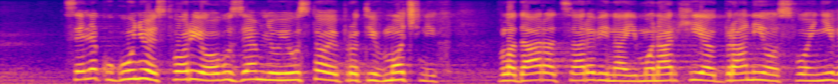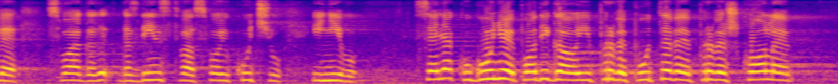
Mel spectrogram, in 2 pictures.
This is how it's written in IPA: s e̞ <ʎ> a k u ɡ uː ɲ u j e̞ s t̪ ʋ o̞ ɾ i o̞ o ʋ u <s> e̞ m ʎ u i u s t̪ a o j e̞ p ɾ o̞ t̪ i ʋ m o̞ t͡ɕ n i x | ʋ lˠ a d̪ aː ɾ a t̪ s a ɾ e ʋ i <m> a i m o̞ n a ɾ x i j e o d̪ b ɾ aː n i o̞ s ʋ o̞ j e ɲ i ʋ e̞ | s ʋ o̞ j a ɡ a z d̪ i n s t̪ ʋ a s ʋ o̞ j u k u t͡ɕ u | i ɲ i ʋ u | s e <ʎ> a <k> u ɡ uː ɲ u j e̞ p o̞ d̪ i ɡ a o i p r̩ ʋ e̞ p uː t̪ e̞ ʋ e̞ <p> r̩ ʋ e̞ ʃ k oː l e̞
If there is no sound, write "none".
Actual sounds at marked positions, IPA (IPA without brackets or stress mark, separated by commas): ʎ, z, n, ʎ, k, p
